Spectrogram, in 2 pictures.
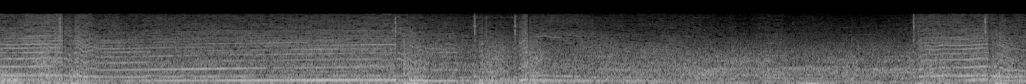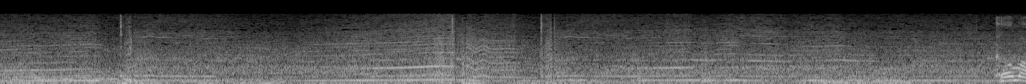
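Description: Screaming race car engine from a Project Cars time trial, climbing through gears in long rising sweeps and snapping down on shifts, loud and constant, with a voice talking over it now and then.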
